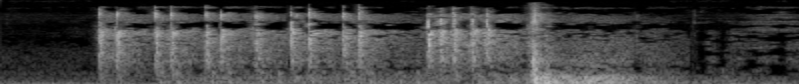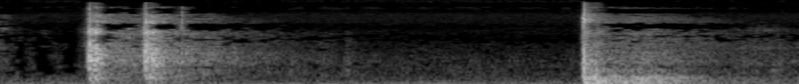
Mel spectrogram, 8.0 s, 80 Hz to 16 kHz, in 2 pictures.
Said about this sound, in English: There's a mix of everything there, right? You heard automatic gunfire. You actually heard anti-aircraft weaponry. And those last couple of shots you heard were from a 50 caliber Barrett sniper rifle.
